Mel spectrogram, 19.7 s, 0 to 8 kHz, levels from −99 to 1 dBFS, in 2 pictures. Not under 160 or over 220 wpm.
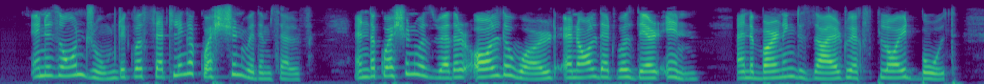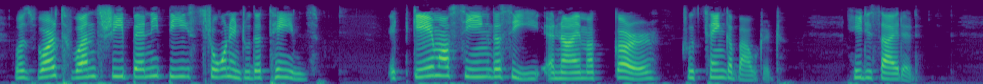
Yes: average, 170 wpm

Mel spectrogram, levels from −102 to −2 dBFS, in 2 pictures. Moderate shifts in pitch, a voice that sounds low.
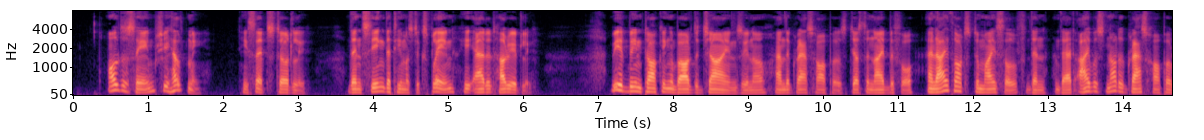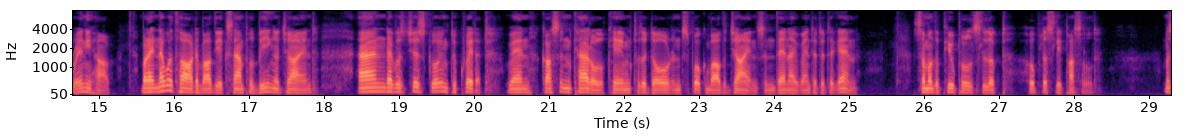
Yes: average, 3.6 semitones; low, 115 Hz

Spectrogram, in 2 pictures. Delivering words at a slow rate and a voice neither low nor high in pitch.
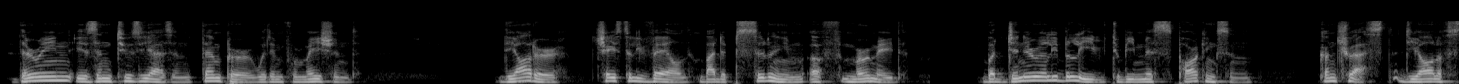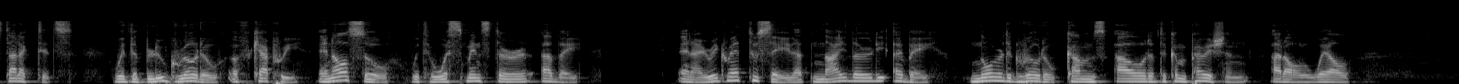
No: slow, 120 wpm; low, 125 Hz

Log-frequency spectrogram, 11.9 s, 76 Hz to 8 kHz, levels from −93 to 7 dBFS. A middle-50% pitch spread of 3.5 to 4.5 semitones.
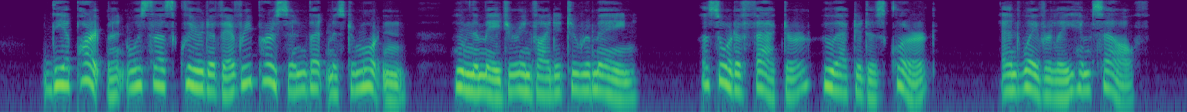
No: average, 4.9 semitones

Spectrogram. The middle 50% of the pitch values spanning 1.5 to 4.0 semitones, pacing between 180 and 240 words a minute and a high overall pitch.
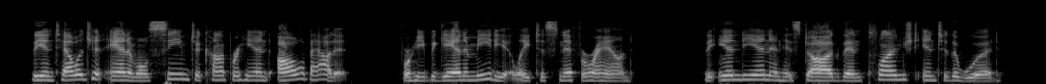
No: average, 3.4 semitones; average, 150 wpm; high, 195 Hz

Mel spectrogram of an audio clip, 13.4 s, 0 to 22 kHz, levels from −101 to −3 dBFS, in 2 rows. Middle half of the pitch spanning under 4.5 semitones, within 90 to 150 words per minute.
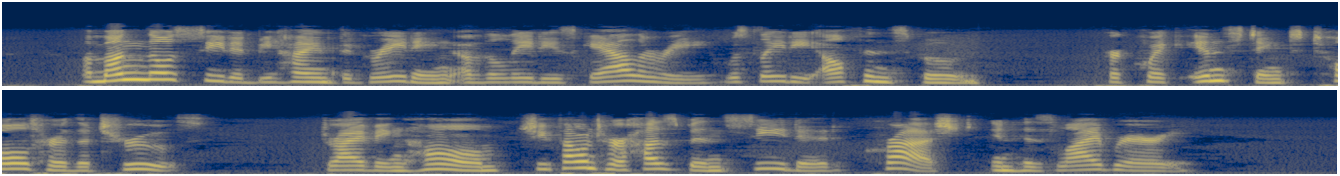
No: average, 4.9 semitones; average, 140 wpm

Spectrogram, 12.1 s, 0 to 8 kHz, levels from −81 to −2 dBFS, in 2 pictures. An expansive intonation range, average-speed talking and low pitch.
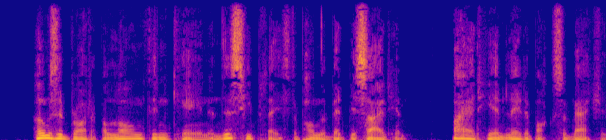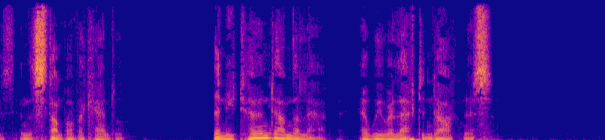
No: wide, 5.9 semitones; fast, 215 wpm; very low, 80 Hz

